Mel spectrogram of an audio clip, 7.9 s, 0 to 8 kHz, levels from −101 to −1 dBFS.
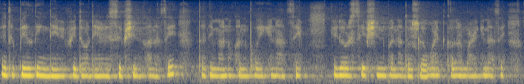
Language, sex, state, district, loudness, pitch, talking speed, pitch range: Nagamese, female, Nagaland, Dimapur, -17 LUFS, 210 Hz, 205 wpm, 200-215 Hz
